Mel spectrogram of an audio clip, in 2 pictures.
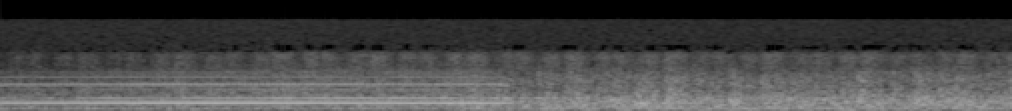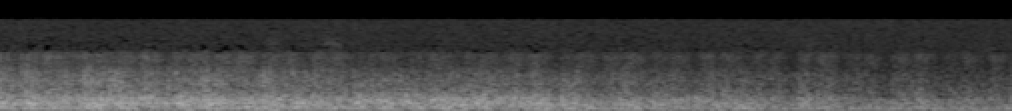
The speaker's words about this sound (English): you saw the train pass as you wanted to.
